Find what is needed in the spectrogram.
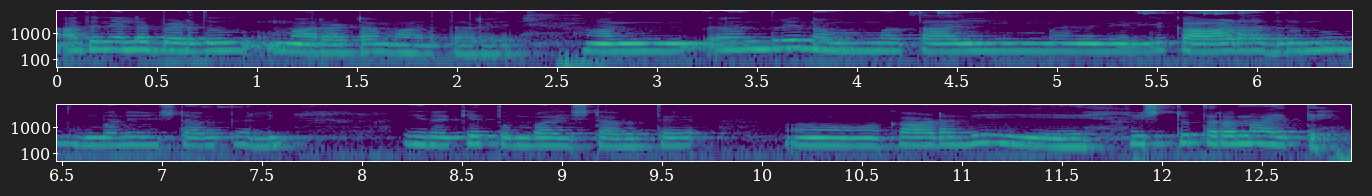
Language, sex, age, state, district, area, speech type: Kannada, female, 45-60, Karnataka, Mysore, rural, spontaneous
